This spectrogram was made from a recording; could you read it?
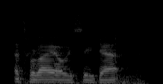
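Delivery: ordinary talk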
